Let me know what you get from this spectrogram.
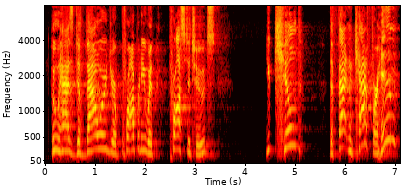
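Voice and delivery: high, loud, indignant complaint; angry older son. A narrator's reading. Older brother complaining to his father, indignant and angry. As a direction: protest like a wronged son. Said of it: "he was angry and refused to go in".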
